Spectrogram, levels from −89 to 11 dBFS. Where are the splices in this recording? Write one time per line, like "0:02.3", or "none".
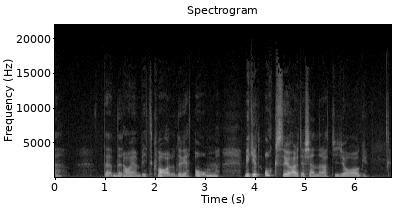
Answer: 0:01.4
0:02.7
